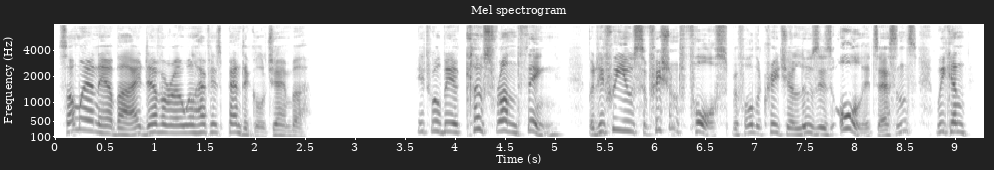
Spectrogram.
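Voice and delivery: high, tense plotter racing the clock; urgent magician. Acted. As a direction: press the plan on fast and hard.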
